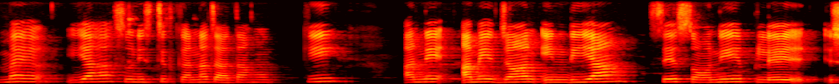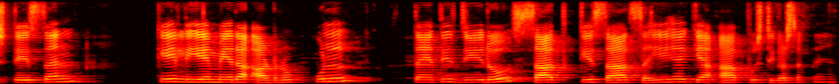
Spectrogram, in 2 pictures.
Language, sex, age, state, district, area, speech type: Hindi, female, 30-45, Uttar Pradesh, Ayodhya, rural, read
